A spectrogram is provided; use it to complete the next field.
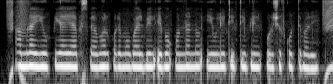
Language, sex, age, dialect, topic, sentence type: Bengali, female, 18-24, Northern/Varendri, banking, statement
